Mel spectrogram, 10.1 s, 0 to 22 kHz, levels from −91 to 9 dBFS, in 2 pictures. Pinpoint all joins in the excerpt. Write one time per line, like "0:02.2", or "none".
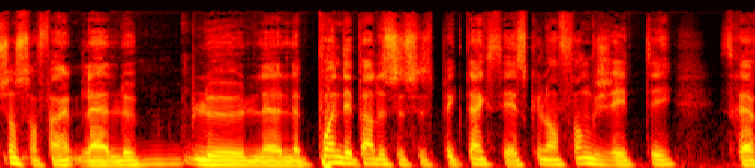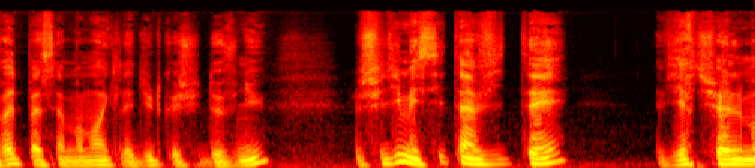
none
